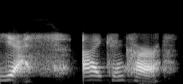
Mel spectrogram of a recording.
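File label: agree, professional female; vo; agents; Source Model Packs; Counter Strike Model Pack; CS2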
